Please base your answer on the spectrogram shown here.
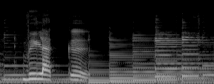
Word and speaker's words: விளக்கு: விளக்கு. இது சரியான உச்சரிப்பு. விளக்குன்னு சொல்லுவது தவறு. அடுத்து சரியான உச்சரிப்பாக குடம் அப்படின்னு சொல்லுவோம்.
